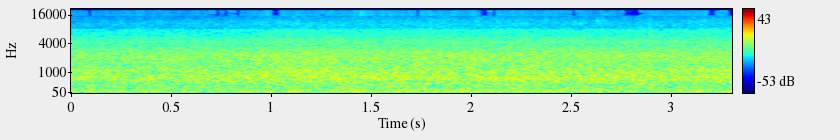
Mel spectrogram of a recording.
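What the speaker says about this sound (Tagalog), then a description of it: "Sobrang lakas ng ulan" Heavy rain pours down in Daet, a loud, dense, unbroken hiss of falling water close by with no talk over it.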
